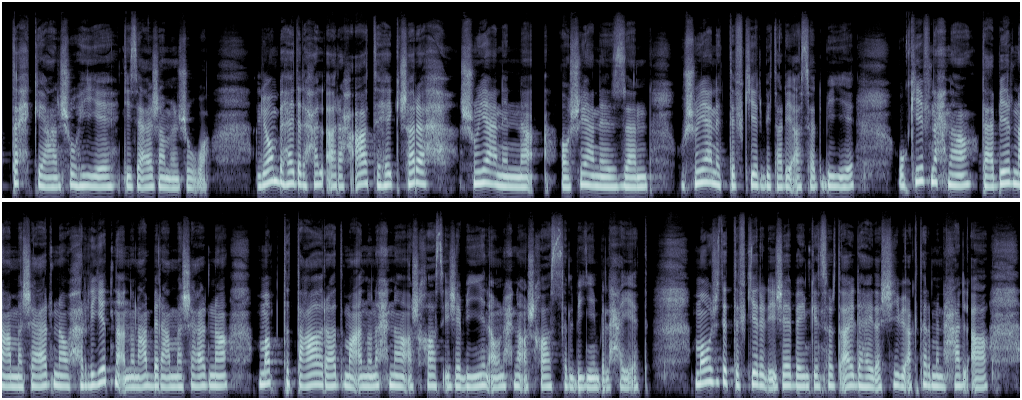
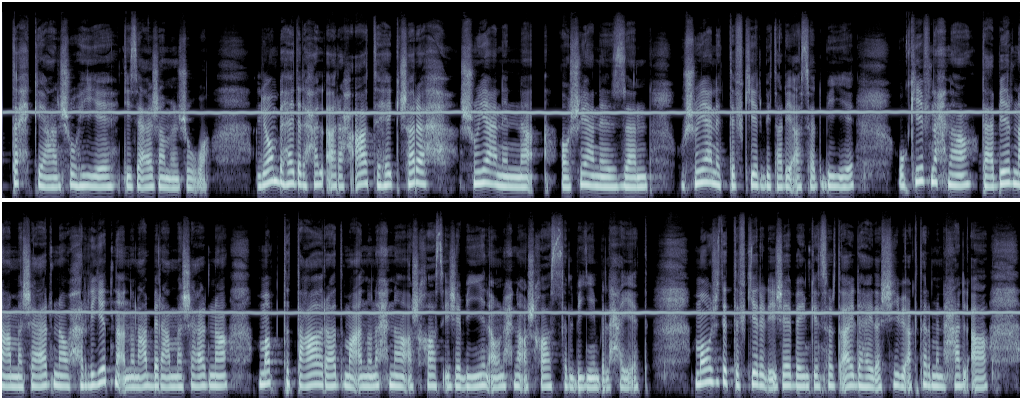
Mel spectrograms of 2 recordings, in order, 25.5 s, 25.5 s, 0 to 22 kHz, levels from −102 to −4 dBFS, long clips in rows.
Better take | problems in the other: first | high-pitched whine; loud; throughout; 2.5 kHz, 9 dB below the speech

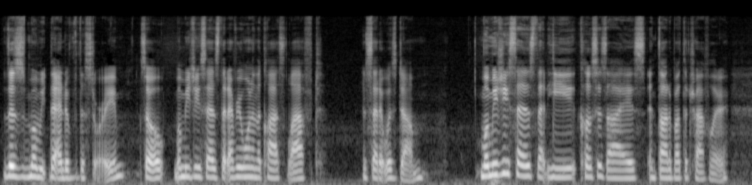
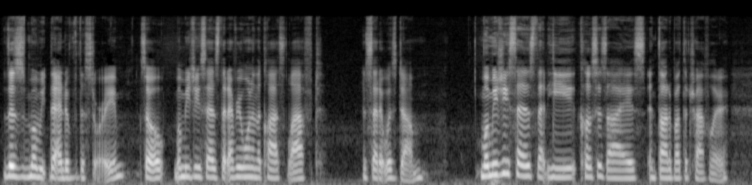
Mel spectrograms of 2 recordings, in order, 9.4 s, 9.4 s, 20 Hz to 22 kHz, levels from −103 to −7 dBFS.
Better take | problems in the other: neither | none

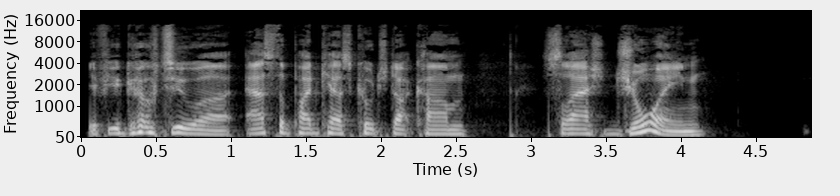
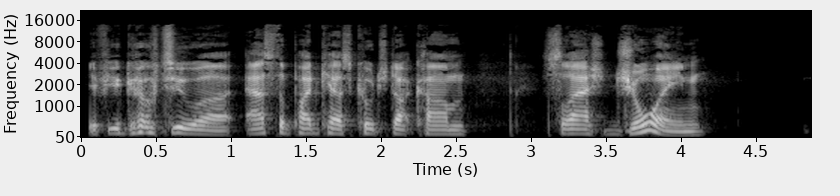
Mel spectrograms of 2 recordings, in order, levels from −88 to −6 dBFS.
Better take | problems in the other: first | thin; somewhat; fading below 400 Hz

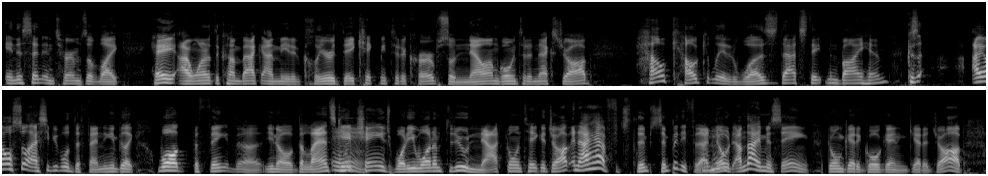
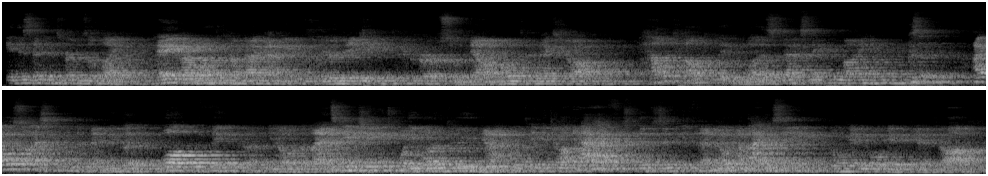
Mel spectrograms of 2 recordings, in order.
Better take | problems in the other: first | off-mic speech; far // room echo; strong; dies away in 2.5 s

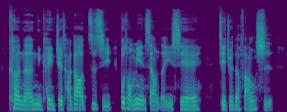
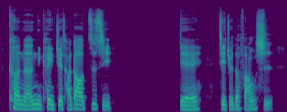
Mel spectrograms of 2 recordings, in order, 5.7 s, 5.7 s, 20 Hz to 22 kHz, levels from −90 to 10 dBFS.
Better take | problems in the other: first | audio cutting out; at 2.5 s for 1.5 s

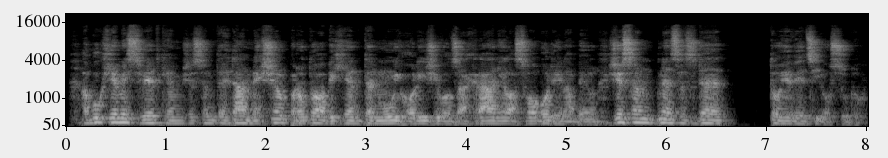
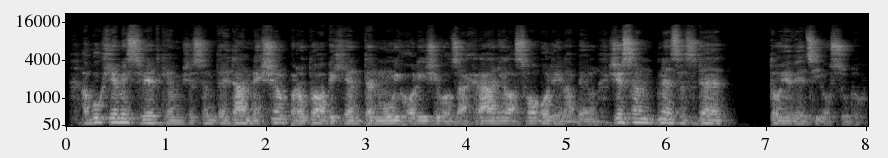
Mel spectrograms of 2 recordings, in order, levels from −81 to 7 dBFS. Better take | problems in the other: neither | room echo; slight; dies away in 0.2 s; the same in both // off-mic speech; far; the same in both

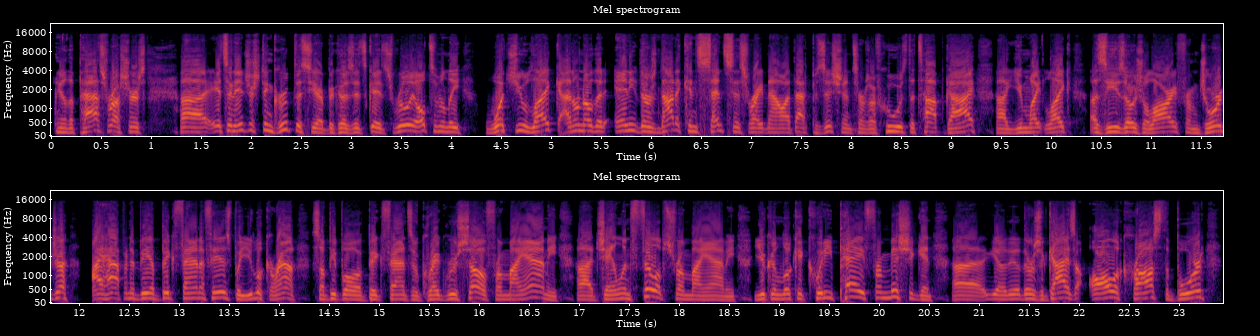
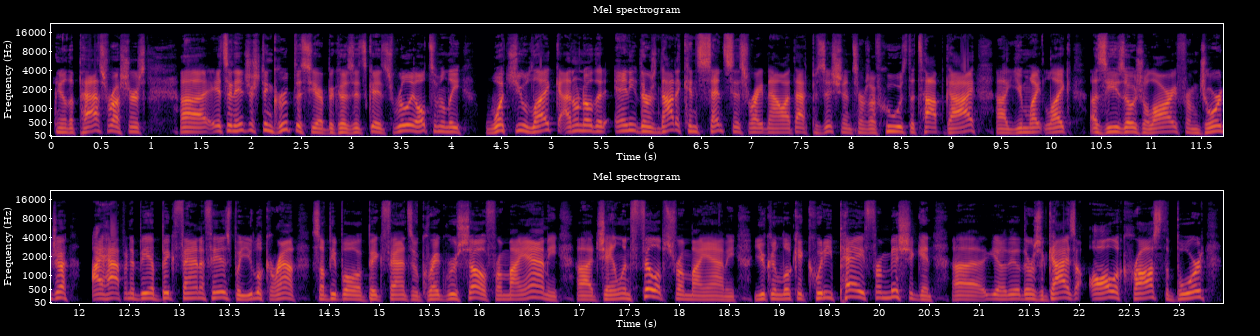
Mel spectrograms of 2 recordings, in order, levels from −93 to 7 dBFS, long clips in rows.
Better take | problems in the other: second | distortion; slight; 5% of the sound clipped

